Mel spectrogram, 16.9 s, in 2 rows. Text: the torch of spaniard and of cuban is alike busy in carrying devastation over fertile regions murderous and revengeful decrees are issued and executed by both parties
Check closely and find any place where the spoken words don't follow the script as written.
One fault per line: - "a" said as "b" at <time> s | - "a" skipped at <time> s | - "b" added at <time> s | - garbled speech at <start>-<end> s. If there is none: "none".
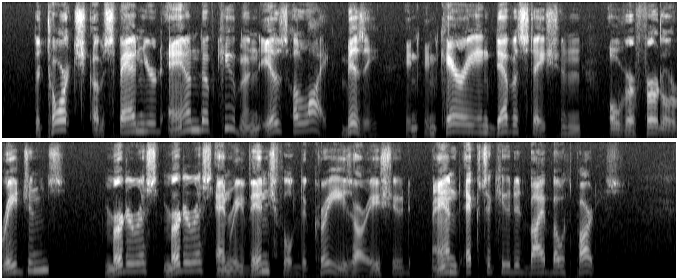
- "in" added at 5.3 s
- "murderous" added at 10.4 s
